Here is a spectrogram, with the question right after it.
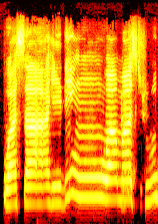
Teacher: Diunya tahan dulu. Diu agak lama sedikit, Bu.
